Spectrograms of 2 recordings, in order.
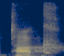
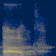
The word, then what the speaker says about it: Tag: the g comes at the end it is pronounced as ker so it is tak not tag it is stuck so they are targ and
